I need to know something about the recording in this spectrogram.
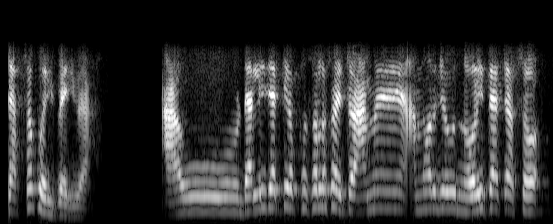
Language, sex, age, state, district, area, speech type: Odia, female, 45-60, Odisha, Balasore, rural, conversation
